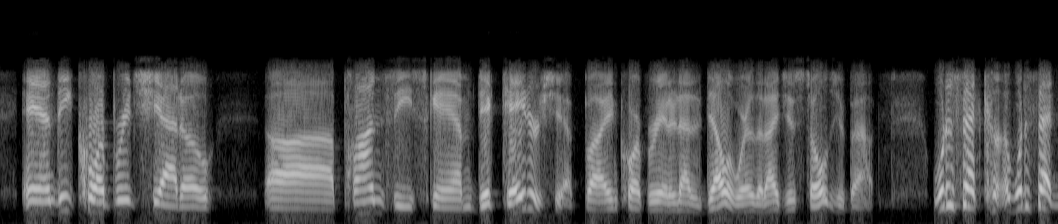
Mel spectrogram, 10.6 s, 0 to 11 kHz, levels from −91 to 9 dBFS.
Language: English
